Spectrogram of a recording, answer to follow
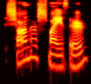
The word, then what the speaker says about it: Shauna Schmeisser: Her name is Shauna Schmeiser. Yes, pronounced it right.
